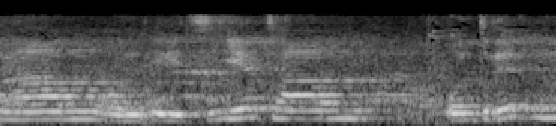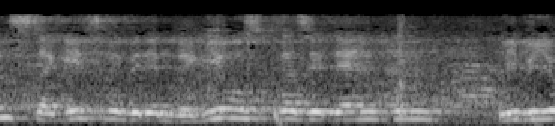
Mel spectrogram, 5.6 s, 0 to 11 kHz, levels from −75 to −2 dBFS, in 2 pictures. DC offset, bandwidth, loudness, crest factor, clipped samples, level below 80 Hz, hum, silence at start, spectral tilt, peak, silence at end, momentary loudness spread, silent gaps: under 0.1%; 7.4 kHz; -23 LUFS; 14 dB; under 0.1%; -62 dBFS; none; 0 s; -3.5 dB/octave; -10 dBFS; 0 s; 5 LU; none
